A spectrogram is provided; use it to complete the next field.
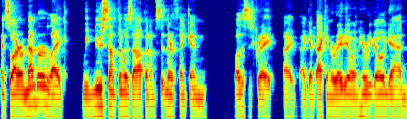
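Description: Speaking at a fairly quick pace, a man has an unremarkable speaking voice with fairly low pitch and ordinary pitch variation. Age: 50s. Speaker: radio host. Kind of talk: podcast interview.

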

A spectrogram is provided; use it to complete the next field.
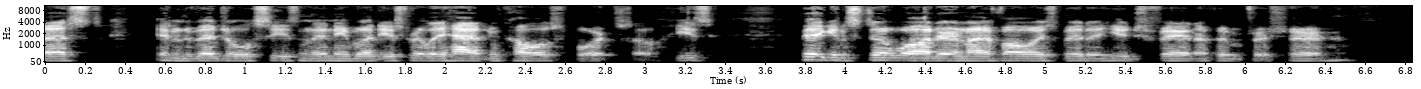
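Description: At a very fast pace, a man speaks in an American accent. His medium-pitched voice has a monotone, flat intonation. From Oklahoma. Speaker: fantasy hockey team owner. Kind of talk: interview.

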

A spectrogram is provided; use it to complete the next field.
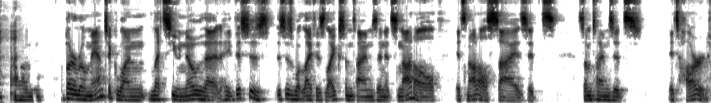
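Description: Somewhat breathy in quality, this voice keeps fairly even intonation. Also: man, medium pitch for a man, moderate pace, very clean recording, silent background. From US Midwest, North Dakota. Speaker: theatre director and professor. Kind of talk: radio interview.

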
